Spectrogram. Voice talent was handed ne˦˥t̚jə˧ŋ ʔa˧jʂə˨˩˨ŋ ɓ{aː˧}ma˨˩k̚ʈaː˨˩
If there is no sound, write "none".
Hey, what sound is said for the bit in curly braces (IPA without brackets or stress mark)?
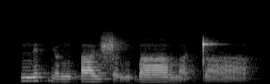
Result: aː˧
